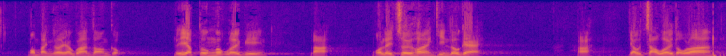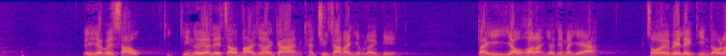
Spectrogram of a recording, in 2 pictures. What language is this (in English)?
Cantonese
